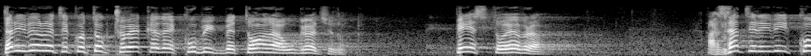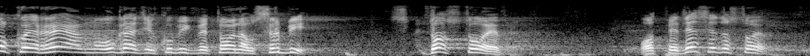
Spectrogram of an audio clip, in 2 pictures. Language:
Serbian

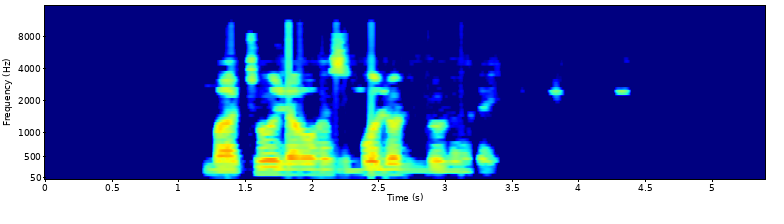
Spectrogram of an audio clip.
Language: Khowar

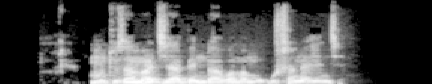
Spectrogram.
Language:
Tuki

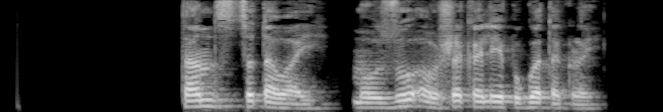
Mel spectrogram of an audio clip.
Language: Pashto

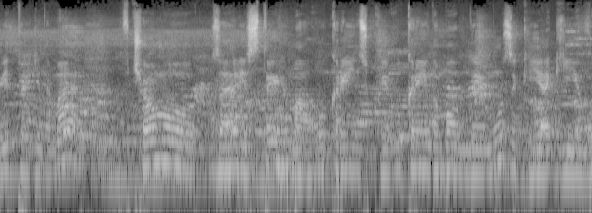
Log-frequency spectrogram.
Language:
Ukrainian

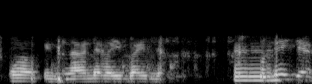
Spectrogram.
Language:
Malayalam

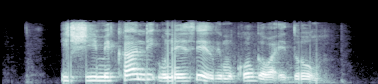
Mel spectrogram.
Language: Kinyarwanda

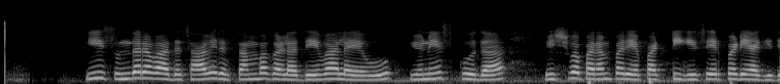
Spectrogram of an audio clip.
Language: Kannada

